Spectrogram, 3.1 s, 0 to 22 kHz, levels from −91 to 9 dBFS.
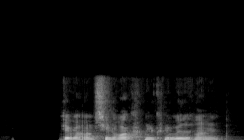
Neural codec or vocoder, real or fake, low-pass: vocoder, 22.05 kHz, 80 mel bands, WaveNeXt; fake; 9.9 kHz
